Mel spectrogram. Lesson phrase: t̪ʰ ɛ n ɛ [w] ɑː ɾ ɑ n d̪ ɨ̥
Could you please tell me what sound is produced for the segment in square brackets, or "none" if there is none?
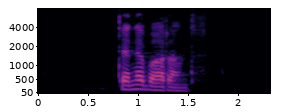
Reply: b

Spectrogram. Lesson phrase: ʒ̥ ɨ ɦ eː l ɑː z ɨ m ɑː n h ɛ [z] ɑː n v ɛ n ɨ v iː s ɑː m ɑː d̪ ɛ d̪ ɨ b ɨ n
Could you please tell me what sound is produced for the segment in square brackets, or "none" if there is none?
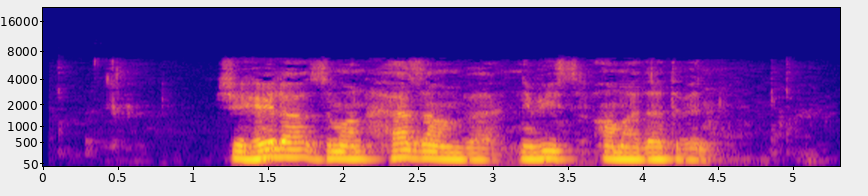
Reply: z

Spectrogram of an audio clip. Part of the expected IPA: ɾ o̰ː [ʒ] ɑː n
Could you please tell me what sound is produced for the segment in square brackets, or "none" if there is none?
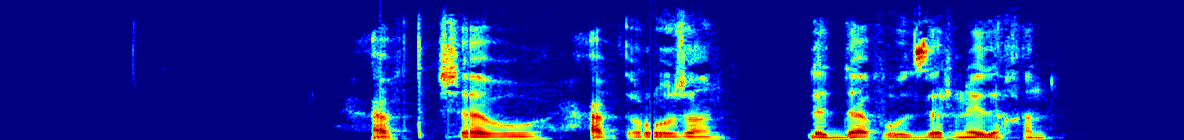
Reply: ʒ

